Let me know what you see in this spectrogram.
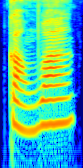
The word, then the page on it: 港湾: gǎng wān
